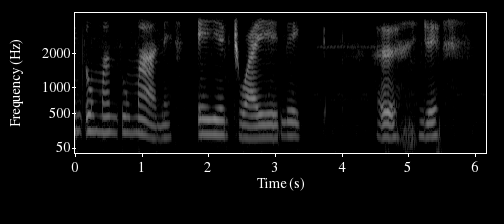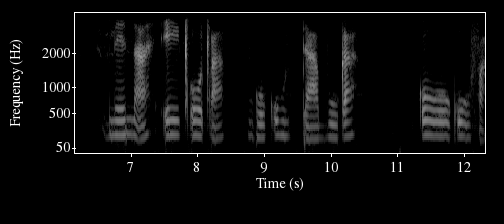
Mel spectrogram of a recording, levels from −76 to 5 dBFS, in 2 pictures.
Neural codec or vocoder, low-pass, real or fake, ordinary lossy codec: vocoder, 44.1 kHz, 128 mel bands every 256 samples, BigVGAN v2; 3.6 kHz; fake; none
